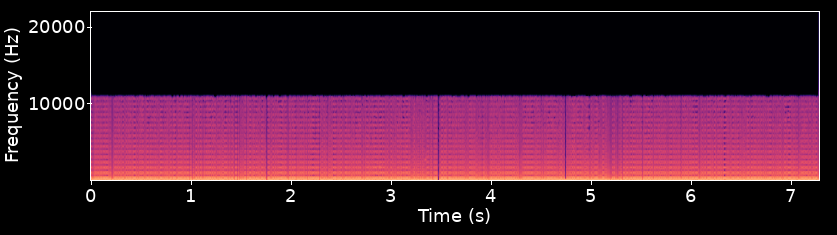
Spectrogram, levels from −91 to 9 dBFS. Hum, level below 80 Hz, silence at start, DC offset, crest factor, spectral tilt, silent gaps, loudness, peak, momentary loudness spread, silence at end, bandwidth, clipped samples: none; -18 dBFS; 0 s; 30%; 4 dB; -6 dB/octave; none; -11 LUFS; -2 dBFS; 1 LU; 0 s; 11.5 kHz; under 0.1%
